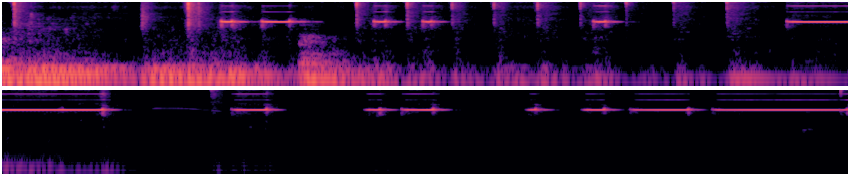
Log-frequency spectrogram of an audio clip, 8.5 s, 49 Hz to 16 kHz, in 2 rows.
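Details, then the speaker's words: Siglent SDM3045X bench multimeter continuity test with its stock leads: after handling clatter the high beep comes late and chatters in broken bursts; poor stock leads, which behave much worse than XZZ leads. "So I have never used these original leads that came with the device, but I've used some cheap ones that I bought. These are some XZZ leads, and these behave way better compared to the original ones."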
